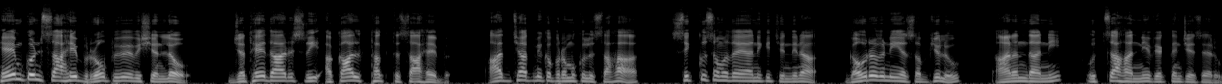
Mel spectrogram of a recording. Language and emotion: Telugu, neutral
